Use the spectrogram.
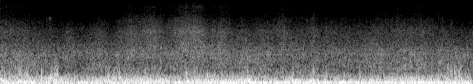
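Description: A sailboat's engine drones steadily beneath rushing wind and the wash of water at sea, a loud, constant rumble with no voices.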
